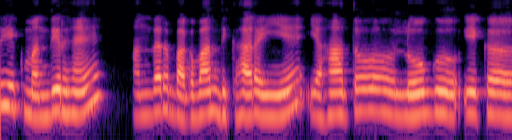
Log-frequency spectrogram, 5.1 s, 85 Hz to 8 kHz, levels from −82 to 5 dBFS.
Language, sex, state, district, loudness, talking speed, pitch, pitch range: Hindi, female, Odisha, Khordha, -16 LUFS, 165 wpm, 200 Hz, 190-215 Hz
